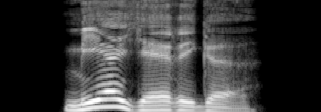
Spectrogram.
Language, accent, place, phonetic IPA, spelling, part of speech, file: German, Germany, Berlin, [ˈmeːɐ̯ˌjɛːʁɪɡə], mehrjährige, adjective, De-mehrjährige.ogg
- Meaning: inflection of mehrjährig: 1. strong/mixed nominative/accusative feminine singular 2. strong nominative/accusative plural 3. weak nominative all-gender singular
